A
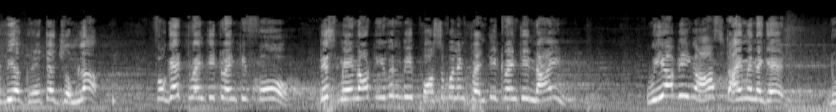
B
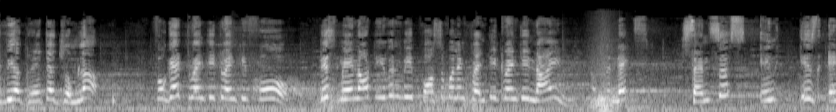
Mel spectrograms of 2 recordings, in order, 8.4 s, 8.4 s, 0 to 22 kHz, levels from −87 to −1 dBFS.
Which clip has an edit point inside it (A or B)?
B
